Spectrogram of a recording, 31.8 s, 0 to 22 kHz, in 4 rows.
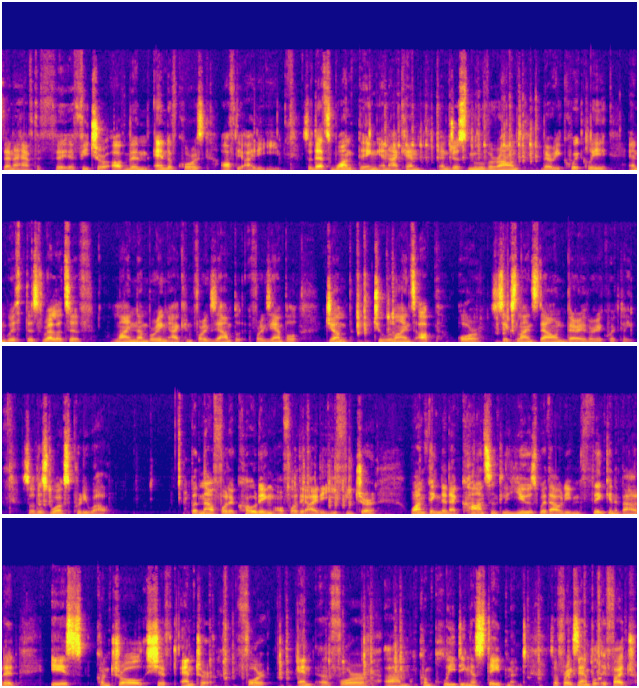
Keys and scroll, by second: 4.5-7.1 typing, 12.2 2, 12.6 k, 13.7-14.6 typing, 15.9-16.7 typing, 19.4 shift+a, 19.8 Tab, 26.1-28.6 typing, 30.2 Return, 30.5-31.5 typing.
